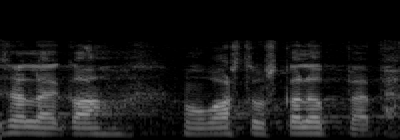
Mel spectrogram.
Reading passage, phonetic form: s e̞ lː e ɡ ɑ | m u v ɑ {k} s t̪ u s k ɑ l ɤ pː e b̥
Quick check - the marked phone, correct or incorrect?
incorrect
